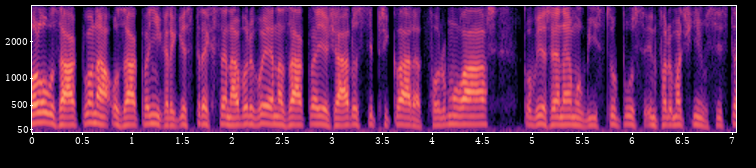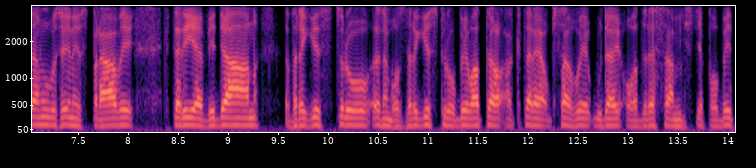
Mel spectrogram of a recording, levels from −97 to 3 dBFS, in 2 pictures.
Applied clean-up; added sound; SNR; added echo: neural diffusion model UNIVERSE++.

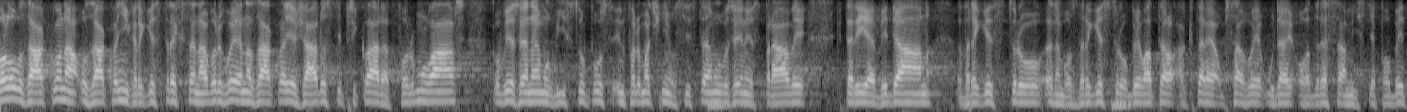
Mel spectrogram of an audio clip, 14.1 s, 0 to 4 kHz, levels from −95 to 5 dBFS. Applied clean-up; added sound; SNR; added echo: none; Bowed string instrument; 18 dB; none.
